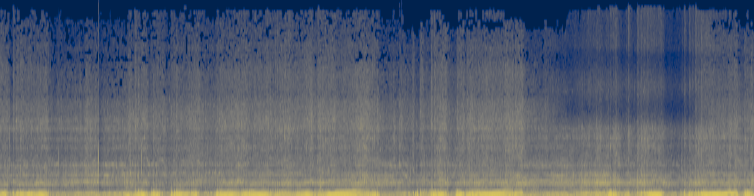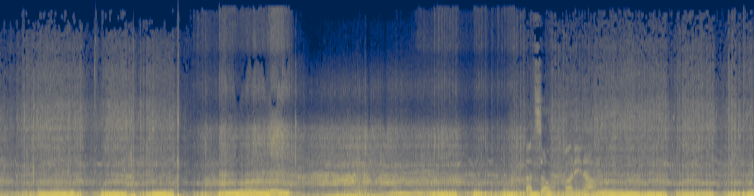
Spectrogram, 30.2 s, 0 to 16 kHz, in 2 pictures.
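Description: Yamaha 250 two-stroke dirt bike engine revving up and down as it is ridden along a trail, its pitch rising and falling every second or two with throttle and gear changes.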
